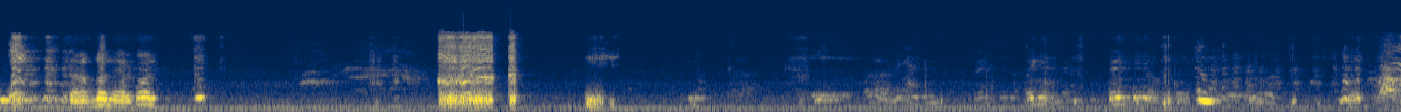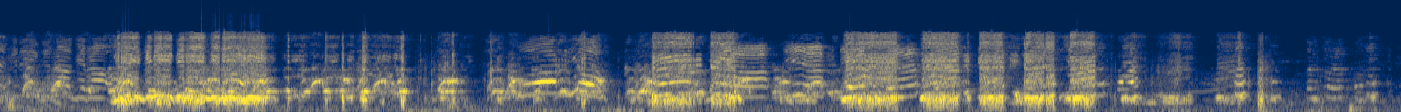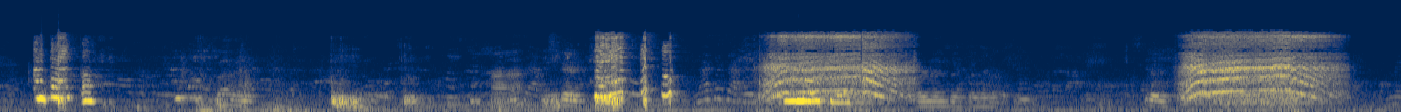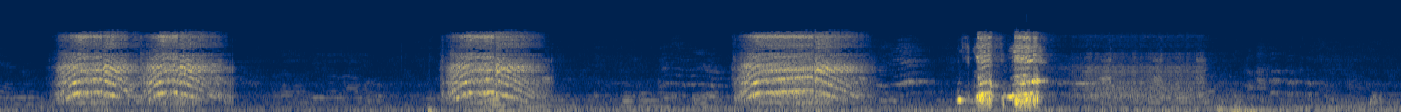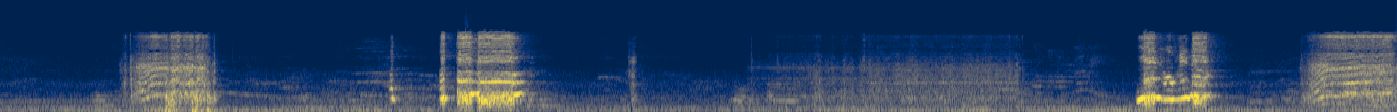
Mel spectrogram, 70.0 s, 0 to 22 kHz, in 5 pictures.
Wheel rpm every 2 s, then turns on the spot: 0, 0, 0, 0, 0, 0, 0, 0, 0, 0, 0, 0, 0, 0, 0, 0, 0, 10, 70, 0, 90, 40, 20, 40, 30, 30, 10, 10, 10, 20, 0, 0, 10, 10, 20.
52-54 64-68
